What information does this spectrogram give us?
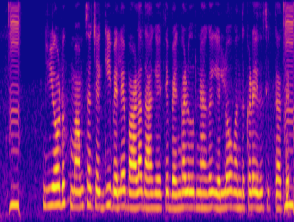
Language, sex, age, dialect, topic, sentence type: Kannada, female, 31-35, Central, agriculture, statement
